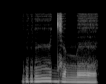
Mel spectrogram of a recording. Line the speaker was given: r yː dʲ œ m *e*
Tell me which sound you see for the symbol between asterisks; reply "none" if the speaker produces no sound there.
e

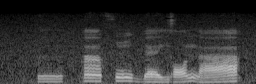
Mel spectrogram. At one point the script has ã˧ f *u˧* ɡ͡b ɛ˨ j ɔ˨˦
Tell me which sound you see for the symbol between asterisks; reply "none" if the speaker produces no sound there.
ũ˧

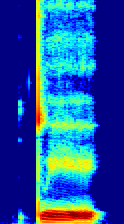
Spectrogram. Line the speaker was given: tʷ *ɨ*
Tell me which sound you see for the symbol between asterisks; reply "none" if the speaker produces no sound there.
ɪ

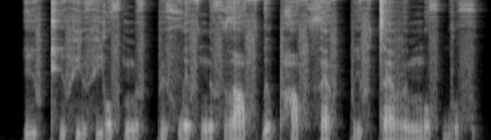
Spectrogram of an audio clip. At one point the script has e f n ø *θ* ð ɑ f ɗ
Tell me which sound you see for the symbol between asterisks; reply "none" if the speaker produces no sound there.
f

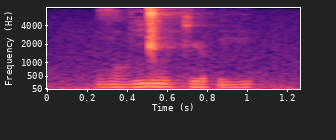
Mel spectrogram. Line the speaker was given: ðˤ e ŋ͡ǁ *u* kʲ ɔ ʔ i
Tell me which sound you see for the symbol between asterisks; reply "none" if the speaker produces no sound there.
u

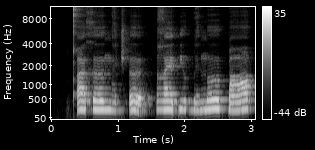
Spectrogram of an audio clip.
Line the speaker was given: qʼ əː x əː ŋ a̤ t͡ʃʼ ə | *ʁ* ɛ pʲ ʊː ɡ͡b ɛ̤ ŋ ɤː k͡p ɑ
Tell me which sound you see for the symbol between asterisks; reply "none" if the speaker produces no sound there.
ʁ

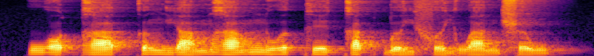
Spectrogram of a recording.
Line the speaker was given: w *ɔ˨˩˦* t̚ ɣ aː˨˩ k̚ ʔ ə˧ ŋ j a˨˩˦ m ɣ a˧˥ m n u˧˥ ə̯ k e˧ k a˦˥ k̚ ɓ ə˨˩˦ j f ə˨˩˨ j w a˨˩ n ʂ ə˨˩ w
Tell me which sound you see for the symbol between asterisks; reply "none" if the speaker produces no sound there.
ɔ˨˩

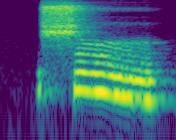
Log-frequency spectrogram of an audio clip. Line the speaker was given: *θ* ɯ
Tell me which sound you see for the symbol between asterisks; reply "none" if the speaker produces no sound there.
ʃ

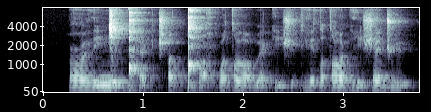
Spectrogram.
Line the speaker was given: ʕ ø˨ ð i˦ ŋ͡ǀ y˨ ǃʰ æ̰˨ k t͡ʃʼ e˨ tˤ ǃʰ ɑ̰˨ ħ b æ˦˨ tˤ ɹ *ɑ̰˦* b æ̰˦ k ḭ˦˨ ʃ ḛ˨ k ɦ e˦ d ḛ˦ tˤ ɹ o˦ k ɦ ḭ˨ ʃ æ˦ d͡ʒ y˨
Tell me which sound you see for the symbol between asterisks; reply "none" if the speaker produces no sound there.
ɑ̰˦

